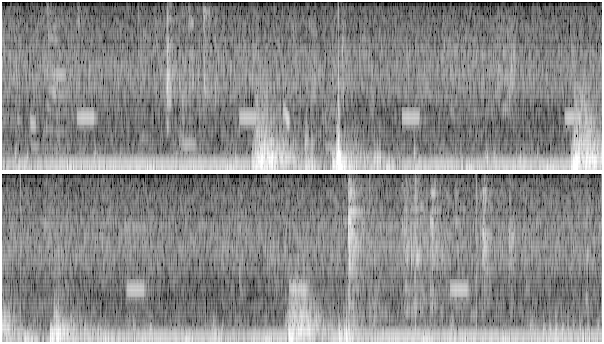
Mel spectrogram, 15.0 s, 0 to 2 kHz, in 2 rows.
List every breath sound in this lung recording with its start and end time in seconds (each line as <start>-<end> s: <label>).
3.03-4.00 s: inhalation
4.05-5.02 s: exhalation
4.05-5.02 s: crackles
7.06-8.03 s: inhalation
8.10-9.07 s: exhalation
11.05-11.75 s: inhalation
11.74-12.44 s: exhalation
